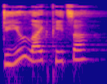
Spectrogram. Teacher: Make sure your voice rises at the end.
